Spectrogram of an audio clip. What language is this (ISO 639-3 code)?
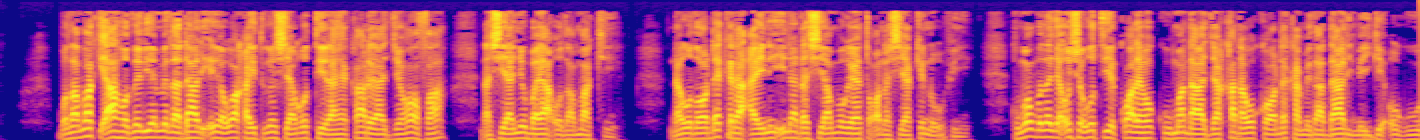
kik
